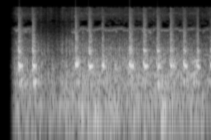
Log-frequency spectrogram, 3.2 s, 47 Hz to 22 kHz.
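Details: UD Nissan CD truck 6-cylinder diesel: sharp metallic taps in an uneven run of about one or two per second, and white smoke. It sounds like a knocking piston pin, and the engine must come down.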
